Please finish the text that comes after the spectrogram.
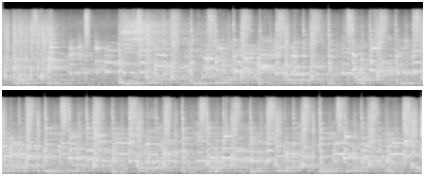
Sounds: music

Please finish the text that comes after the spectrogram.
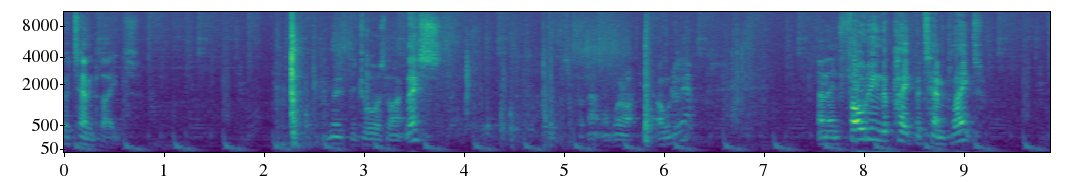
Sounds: music, speech, drawer open or close

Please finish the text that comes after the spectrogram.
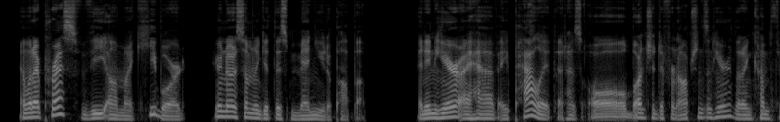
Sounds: speech

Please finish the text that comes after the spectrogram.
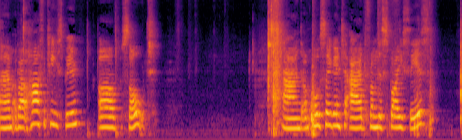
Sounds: speech

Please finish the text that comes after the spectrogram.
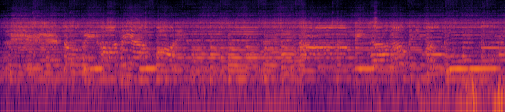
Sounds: country, music, musical instrument

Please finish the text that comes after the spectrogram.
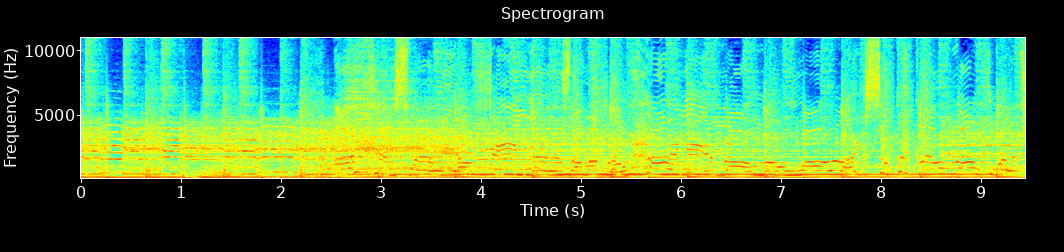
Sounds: music

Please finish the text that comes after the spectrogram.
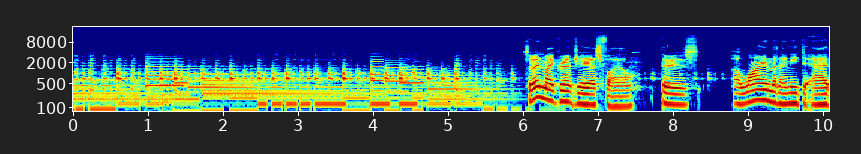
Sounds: speech, music

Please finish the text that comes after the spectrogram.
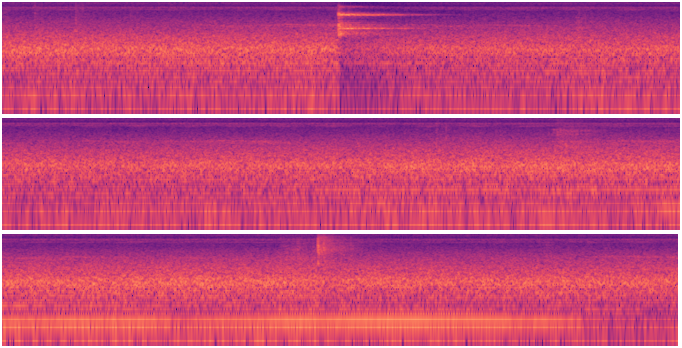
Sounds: white noise

